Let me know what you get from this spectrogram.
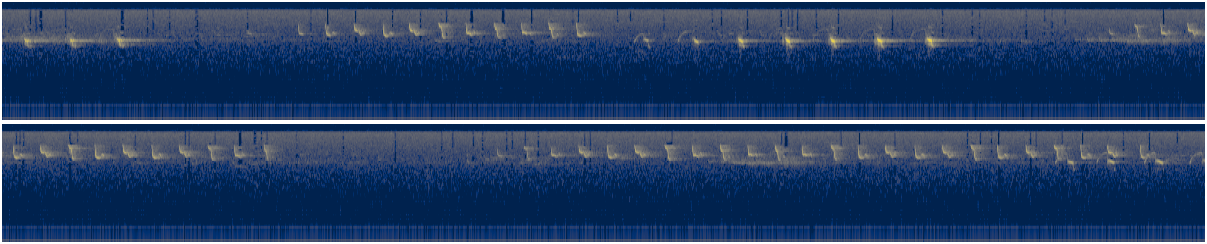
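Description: Birds calling in the forest. A loud series of short, sharp call notes, about two a second, runs at the start and again around ten seconds in. Between these come fainter, quicker runs of high, falling notes, the longest near the end.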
